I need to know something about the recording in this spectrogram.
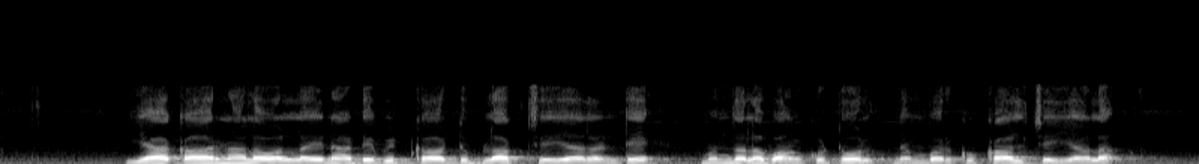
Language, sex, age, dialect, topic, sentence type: Telugu, male, 18-24, Southern, banking, statement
